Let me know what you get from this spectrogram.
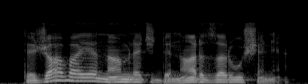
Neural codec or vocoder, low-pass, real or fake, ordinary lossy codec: none; 7.2 kHz; real; none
